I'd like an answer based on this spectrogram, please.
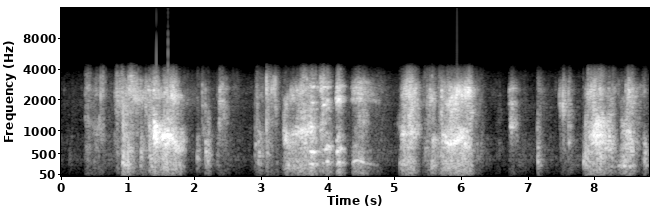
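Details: Pet Staffordshire terrier, female, going after a household brush during housework, producing irregular rough growls and snarling grunts in quick bursts, a few whiny, higher-edged notes mixed in.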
